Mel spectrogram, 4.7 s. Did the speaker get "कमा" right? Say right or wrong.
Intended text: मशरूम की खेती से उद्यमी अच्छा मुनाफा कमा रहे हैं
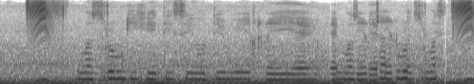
wrong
